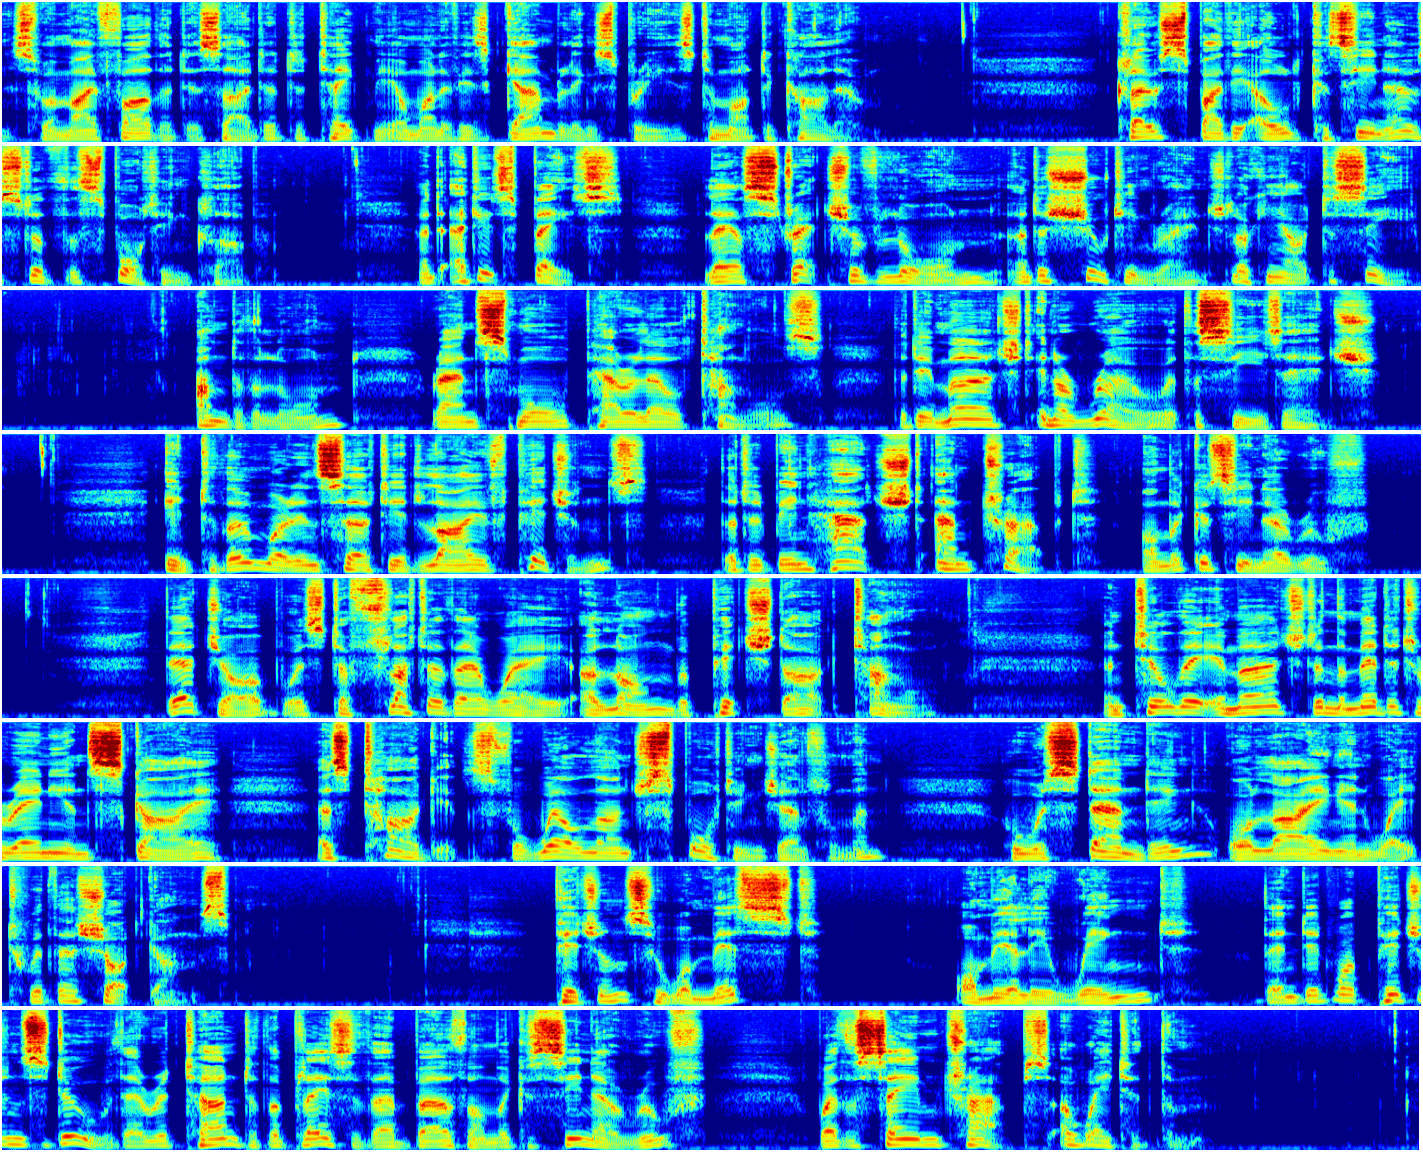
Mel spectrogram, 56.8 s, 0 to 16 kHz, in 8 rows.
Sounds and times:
Speech: 0.0 - 4.4, 5.6 - 8.5, 9.2 - 14.2, 15.0 - 21.1, 22.1 - 28.2, 29.2 - 33.1, 33.9 - 43.8, 45.3 - 46.7, 47.3 - 53.2, 53.8 - 55.8.

